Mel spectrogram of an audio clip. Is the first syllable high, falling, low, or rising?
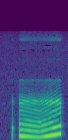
rising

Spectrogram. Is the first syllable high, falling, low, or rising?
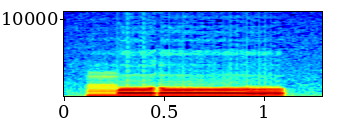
low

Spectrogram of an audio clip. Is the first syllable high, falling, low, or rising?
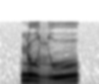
falling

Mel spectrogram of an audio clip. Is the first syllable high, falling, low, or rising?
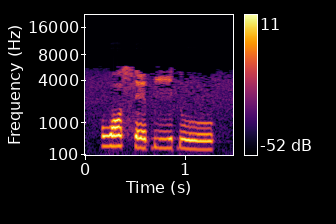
low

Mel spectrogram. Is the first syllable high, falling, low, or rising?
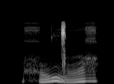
rising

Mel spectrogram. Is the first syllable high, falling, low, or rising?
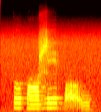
high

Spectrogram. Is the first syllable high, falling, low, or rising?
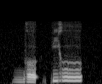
low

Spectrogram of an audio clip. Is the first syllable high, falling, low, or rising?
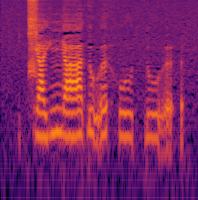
rising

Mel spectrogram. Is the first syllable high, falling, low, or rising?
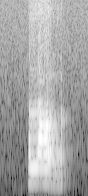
low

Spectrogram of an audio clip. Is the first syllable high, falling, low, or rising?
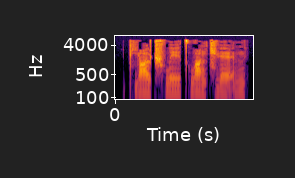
high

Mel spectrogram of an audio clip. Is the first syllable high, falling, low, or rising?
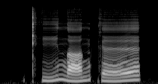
rising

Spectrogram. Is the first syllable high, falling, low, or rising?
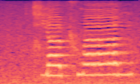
high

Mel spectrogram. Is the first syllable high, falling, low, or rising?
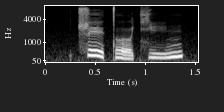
falling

